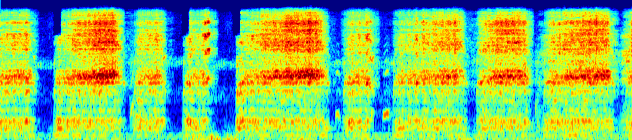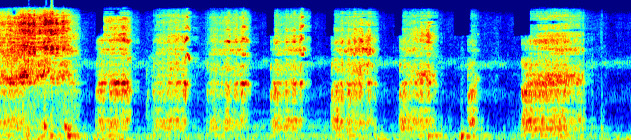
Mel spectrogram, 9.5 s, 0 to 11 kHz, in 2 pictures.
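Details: Barn owl pair in nest box C before dawn, 17 March 2023. The male delivers prey, then they mate. A rapid run of scratchy, rasping hisses, many short and some drawn out, continues almost without pause for nine seconds.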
